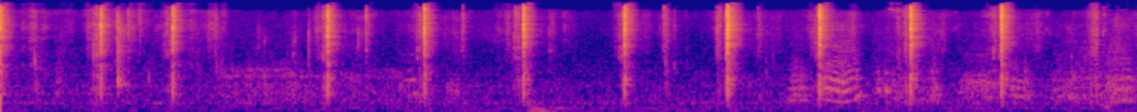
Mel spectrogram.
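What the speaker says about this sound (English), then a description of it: "I'm going to come around here and cut off the extra roots that I don't think we're going to need." Scissors snip through the excess roots of a bird's nest spruce bonsai, giving about a dozen sharp, crisp clicks at an uneven pace. The cuts are close and fairly quiet, with no talking.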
